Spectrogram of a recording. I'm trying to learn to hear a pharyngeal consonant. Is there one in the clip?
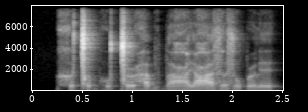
yes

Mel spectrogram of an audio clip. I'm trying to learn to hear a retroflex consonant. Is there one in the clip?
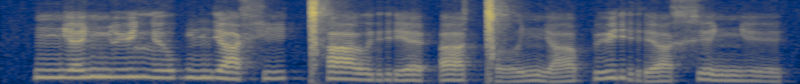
no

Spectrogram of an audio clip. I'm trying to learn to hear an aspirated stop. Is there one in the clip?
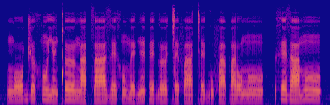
no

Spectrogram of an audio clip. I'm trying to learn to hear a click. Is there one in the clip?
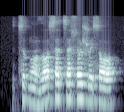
no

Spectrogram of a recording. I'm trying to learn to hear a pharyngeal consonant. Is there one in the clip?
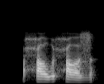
yes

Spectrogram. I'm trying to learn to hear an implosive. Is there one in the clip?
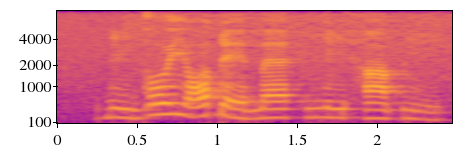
yes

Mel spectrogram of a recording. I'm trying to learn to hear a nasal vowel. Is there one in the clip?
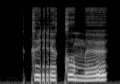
no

